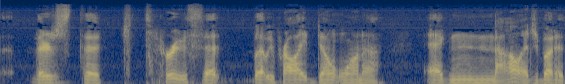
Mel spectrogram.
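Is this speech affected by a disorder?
Yes: stuttering; long concealed before coming out about it, now openly acknowledged; here blocks.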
